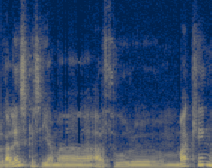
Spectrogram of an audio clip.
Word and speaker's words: Machen: es un escritor galés que se llama Arthur Machen o Machen, en inglés se pronuncia Machen, pero si el apellido es galés, pues posiblemente se pronunciaría Machen.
